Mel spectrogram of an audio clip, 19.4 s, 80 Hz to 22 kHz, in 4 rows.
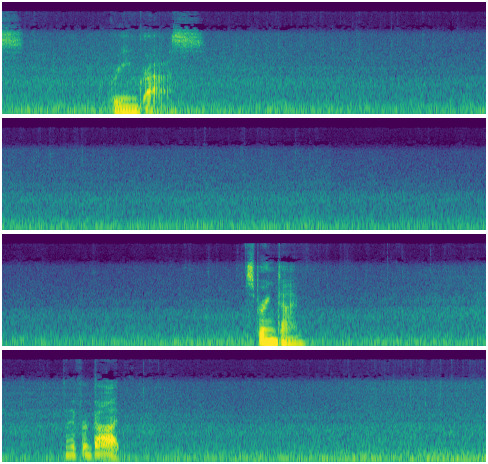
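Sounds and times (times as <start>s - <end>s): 
heavy spring rain pattering on surfaces: 0.0s - 19.3s
speech: 1.1s - 1.9s, 12.2s - 12.8s, 15.2s - 15.8s.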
